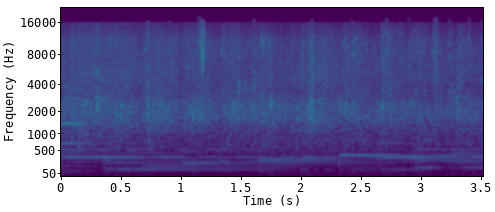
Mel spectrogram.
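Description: A church audience claps steadily for several seconds as a loud applause for the Lord, a dense crowd applause over sustained keyboard chords holding low underneath.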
